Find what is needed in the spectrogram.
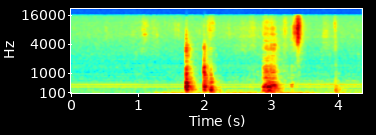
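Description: Knocks from a stretched canvas's wooden frame bumping the plastic-covered table as it is tilted: two sharp knocks close together, then a duller bump about a second later and a small tick near the end, over a faint steady hum.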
